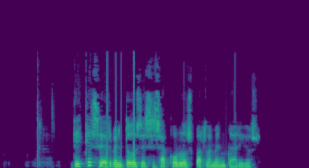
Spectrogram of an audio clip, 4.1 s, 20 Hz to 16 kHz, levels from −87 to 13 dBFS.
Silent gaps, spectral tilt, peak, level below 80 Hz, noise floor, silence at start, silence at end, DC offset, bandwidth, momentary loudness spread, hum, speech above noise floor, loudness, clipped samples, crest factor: 0.82-0.93 s; -6 dB/octave; 0 dBFS; -48 dBFS; -39 dBFS; 0.5 s; 0.7 s; under 0.1%; 11 kHz; 8 LU; none; 26 dB; -14 LUFS; under 0.1%; 16 dB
